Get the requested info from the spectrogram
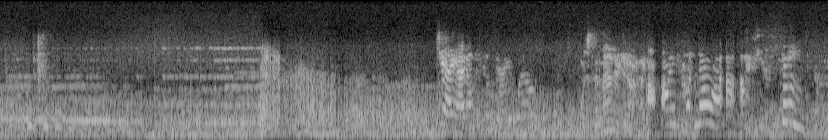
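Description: Dramatic music holding a chord, which cuts off about three and a half seconds in, over a steady rush of storm sound effects: rain, with low rumbling. In the second half, pitched sounds waver up and down.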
